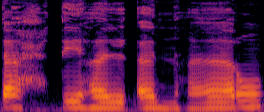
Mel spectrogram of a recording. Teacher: انہاروں میں ہا کے اوپر کھڑا زبر ہے، اس کو کھینچیں گے ایک الف کے برابر. ہا سینے والا ہا ہے، اس کو اسی طرح پڑھیں گے.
